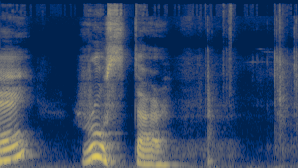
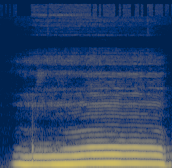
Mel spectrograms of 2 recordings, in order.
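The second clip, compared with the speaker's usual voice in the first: mooing like a cow; 6 semitones lower than usual. Acted. Cow sound for kids.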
